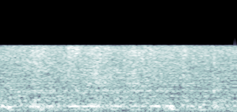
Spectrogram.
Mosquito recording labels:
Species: Anopheles gambiae s.s.; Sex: female; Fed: unfed; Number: one; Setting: insect culture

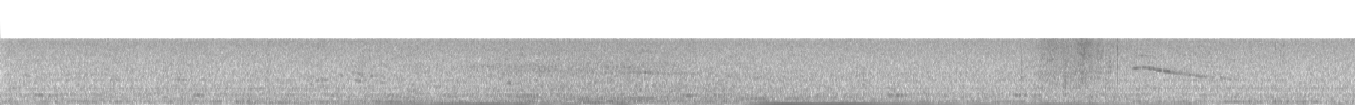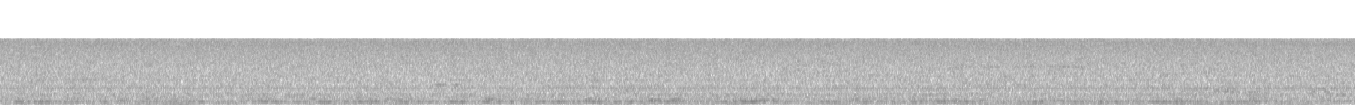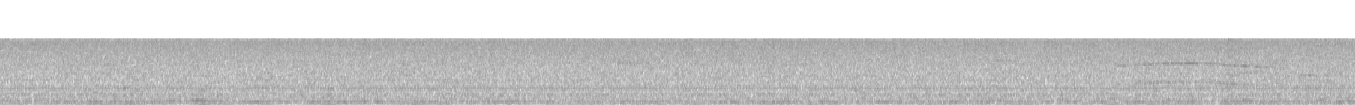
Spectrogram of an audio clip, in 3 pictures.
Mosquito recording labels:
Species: no mosquito; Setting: insect culture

